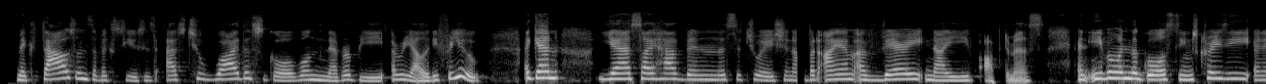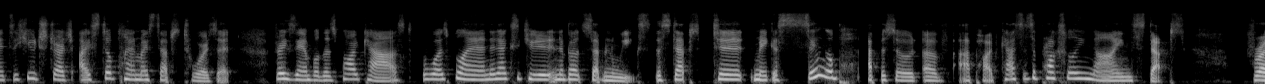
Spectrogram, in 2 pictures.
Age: 30-49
